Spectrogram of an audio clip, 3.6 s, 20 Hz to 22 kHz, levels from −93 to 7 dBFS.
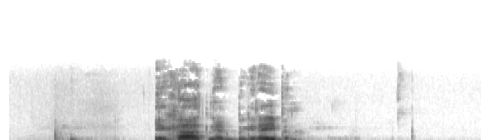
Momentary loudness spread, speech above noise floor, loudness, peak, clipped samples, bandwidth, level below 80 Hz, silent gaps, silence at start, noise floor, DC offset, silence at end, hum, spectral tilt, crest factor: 13 LU; 57 dB; -22 LUFS; -2 dBFS; under 0.1%; 12 kHz; -72 dBFS; none; 0.5 s; -79 dBFS; under 0.1%; 1.4 s; none; -5.5 dB/octave; 24 dB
